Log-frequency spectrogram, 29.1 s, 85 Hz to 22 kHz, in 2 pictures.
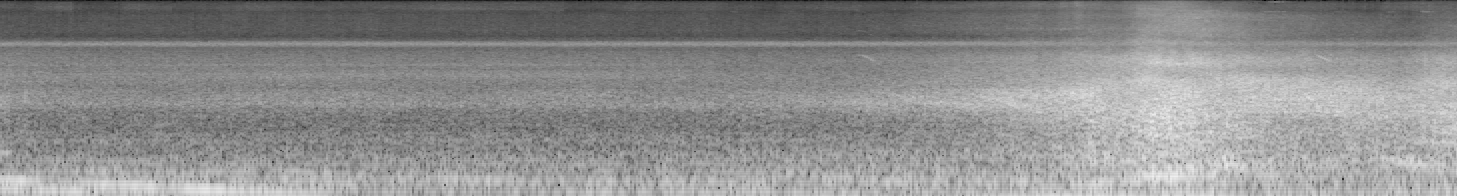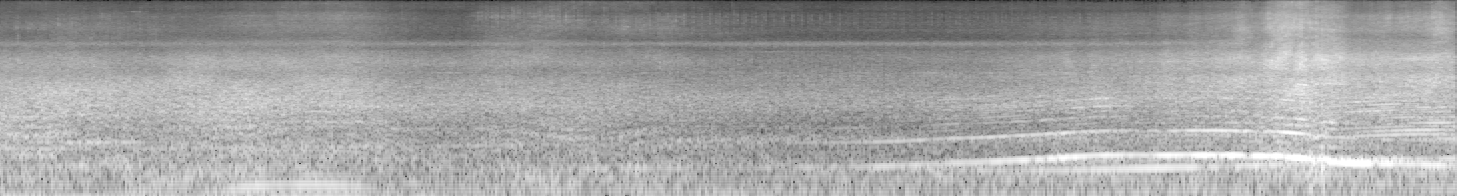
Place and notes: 新雪霸門市, Dahu Township - Traffic sound
Beside the road, Heavy motorcycle lover, Traffic sound
Binaural recordings, Sony PCM D100+ Soundman OKM II
Dahu Township, 中原路6-6號, 24 September, ~08:00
